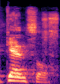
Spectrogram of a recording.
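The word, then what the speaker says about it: Guentzel: with that one too it's it's gensel gensel uh and I'm I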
